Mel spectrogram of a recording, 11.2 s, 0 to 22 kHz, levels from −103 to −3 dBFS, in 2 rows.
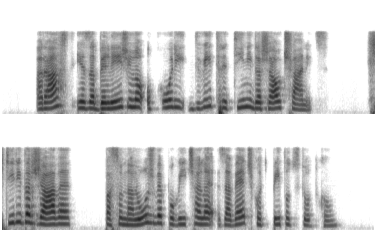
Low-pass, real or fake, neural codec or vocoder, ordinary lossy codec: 7.2 kHz; fake; codec, 16 kHz, 1.1 kbps, Voila-Tokenizer; none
